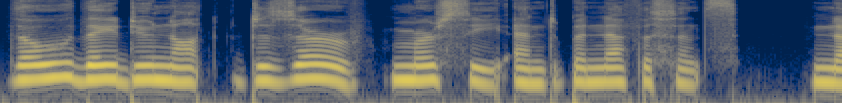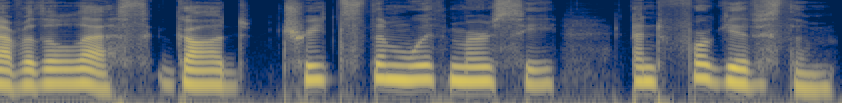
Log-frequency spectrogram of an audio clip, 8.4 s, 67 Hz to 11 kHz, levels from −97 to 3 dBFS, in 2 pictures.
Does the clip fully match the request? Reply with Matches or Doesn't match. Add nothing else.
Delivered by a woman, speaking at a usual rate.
Doesn't match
